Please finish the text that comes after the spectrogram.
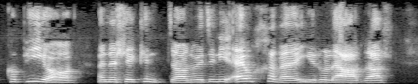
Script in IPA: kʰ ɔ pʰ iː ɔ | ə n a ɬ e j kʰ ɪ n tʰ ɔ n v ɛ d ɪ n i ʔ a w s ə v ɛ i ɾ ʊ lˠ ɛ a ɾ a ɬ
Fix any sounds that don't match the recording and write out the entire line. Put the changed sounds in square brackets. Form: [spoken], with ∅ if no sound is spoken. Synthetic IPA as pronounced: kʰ ɔ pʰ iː ɔ | ə n [ə] ɬ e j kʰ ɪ n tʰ ɔ n [w] ɛ d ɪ n i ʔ [ɛ] w [χ] ə v ɛ i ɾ ʊ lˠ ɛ a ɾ a ɬ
